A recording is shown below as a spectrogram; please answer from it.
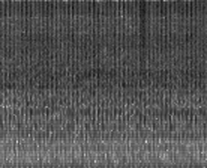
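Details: Diesel car with AD plate after engine overhaul with fuel filter replaced, idling: steady even idle with light regular injector clatter, no misses or stumbles, no exhaust smoke; repair successful, engine healthy.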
